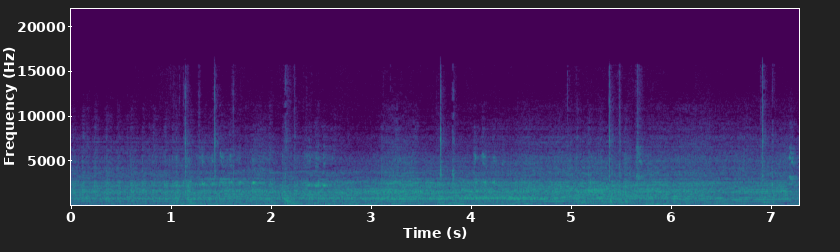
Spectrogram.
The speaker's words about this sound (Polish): rallycrossówki nie są łatwe w prowadzeniu, szczególnie takie 600-konne potworki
